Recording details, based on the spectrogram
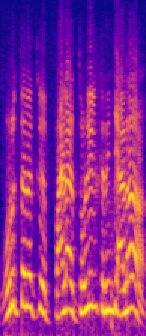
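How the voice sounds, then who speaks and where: A fawning beggar companion, high-pitched and quick, eager to agree. The recording is dry and dull, like a lo-fi film soundtrack. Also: male voice, no room sound.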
